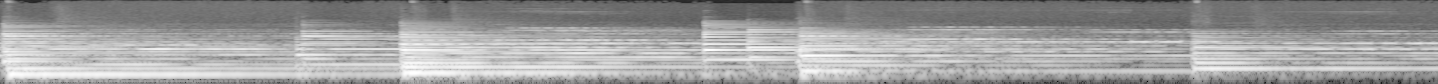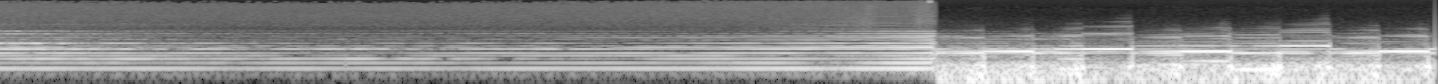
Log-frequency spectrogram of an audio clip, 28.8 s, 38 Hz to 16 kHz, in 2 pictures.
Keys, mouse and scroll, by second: 4.2 click, 7.9 alt+a, 10.8 alt+a, 11.1 click, 11.3 Tab, 13.7 alt+z, 16.7 click, 17.0 Tab, 17.4 alt+a, 18.0 click, 21.2 click, 21.5 middle click, 21.9 click, 22.4 s, 23.0 click, 23.7 KP_0, 26.9 click, 28.0 alt+a, 28.5 click.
